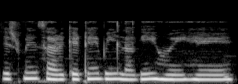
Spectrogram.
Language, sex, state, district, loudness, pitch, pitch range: Hindi, female, Madhya Pradesh, Bhopal, -12 LUFS, 240 Hz, 225-250 Hz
